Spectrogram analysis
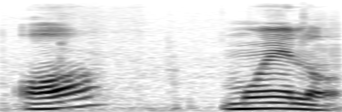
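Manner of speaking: slow spelling out. Shown as a demonstration. Teacher to pupils, drawing অময়ল out very slowly. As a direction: say অময়ল very slowly, each part drawn out. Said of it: "এরপরে".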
